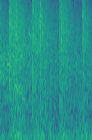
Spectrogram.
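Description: Rocket artillery fire from Katyusha launchers in a real-time strategy game, a dense rumbling barrage of overlapping blasts, with stronger bursts near the start and at about one and a quarter and one and two-thirds seconds, loud and continuous throughout.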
